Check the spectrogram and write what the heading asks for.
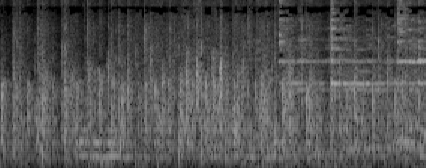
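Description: A group of people clapping in a rapid patter, then a small wall-mounted end-of-treatment bell is rung near the end, its clear ring lingering over the applause.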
